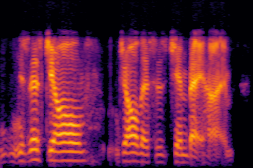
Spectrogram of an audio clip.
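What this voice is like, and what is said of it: Imitates another person's voice, poorly. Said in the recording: “my horrible impression”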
